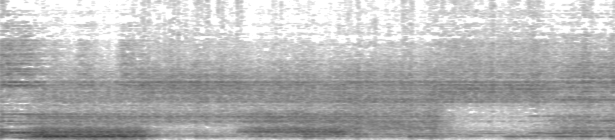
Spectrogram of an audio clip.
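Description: Electric guitar playing a lead line of sustained notes over backing music, in an instrumental break between sung verses.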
